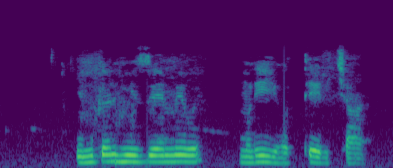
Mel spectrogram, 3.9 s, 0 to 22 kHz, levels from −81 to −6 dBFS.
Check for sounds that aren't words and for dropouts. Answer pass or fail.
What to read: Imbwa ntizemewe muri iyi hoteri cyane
pass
